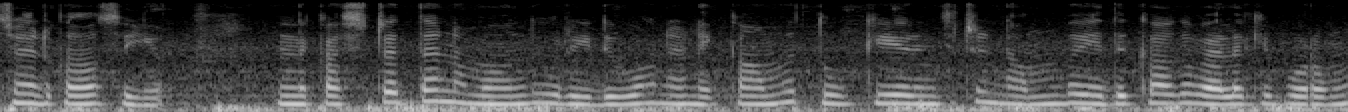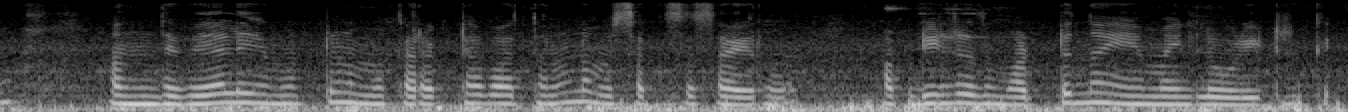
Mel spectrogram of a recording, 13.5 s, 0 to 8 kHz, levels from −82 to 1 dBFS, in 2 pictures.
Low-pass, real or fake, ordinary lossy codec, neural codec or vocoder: 7.2 kHz; real; none; none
